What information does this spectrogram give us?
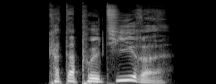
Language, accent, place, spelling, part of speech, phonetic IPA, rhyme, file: German, Germany, Berlin, katapultiere, verb, [katapʊlˈtiːʁə], -iːʁə, De-katapultiere.ogg
- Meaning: inflection of katapultieren: 1. first-person singular present 2. singular imperative 3. first/third-person singular subjunctive I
